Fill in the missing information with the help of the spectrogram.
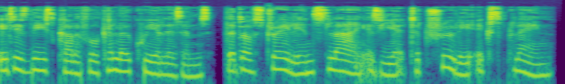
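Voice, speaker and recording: Female reader, medium pitch, formal model-answer delivery, no room echo. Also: measured pace, mellow. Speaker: exam practice reader. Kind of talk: scripted read-aloud model answer.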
